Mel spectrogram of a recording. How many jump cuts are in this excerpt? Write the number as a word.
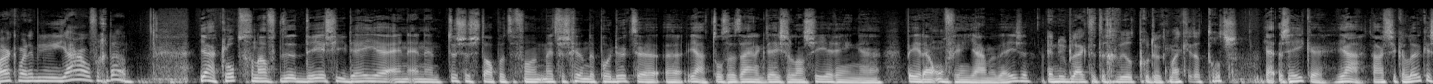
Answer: zero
